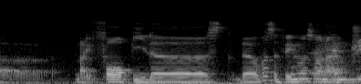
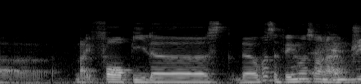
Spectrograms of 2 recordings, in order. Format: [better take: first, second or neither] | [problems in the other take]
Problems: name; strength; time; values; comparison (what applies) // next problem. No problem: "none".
second | background sound (Wind); 15 dB below the speech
